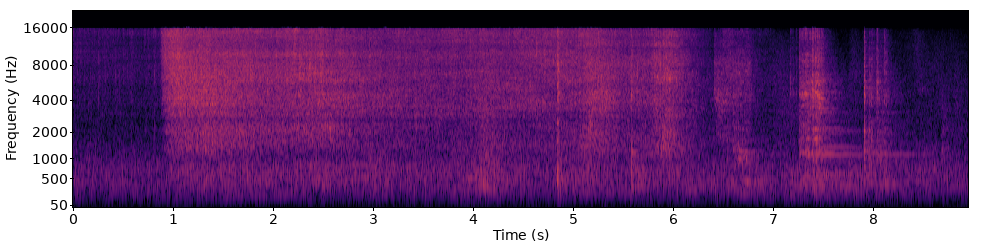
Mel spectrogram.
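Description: Water poured from a steel pot into a kadai of hot frying masala: a loud sizzle starts about a second in and slowly dies down. Near the end a metal ladle stirs and clinks against the pan.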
